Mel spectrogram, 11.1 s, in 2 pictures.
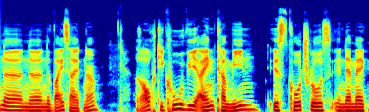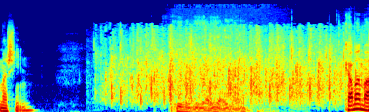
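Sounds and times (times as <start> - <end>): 
speech: 0.0 - 6.1, 8.2 - 8.9, 10.7 - 11.0
crowd applause: 6.8 - 11.0.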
